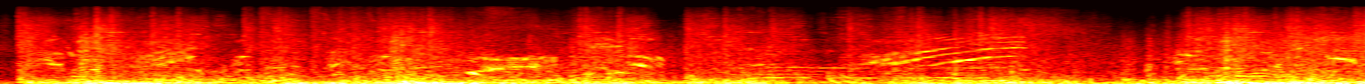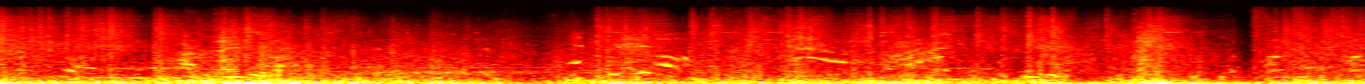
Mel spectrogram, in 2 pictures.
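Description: Loud explosions boom as magic attacks land.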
